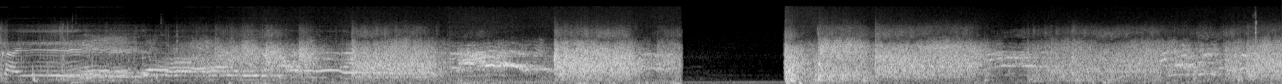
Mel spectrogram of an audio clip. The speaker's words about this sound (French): Il tire dans la foule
